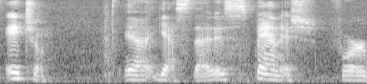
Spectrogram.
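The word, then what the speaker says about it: hecho: or done it's not hey cho which someone online uh on youtube how to play video called it hey cho the entire time it's the h is silent it's itching and actually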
